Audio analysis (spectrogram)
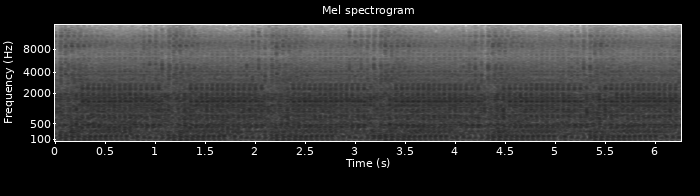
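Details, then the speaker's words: Roadside-salvaged Lawn-Boy side-valve mower engine, 149cc, with dirty old oil, first start after carburetor work: heavy uneven knock about once a second at idle, not louder when lever pulled; owner unsure whether rod knock or something else. "that sounds like it's got quite a knock so when you pull this in nothing gets louder so i'm not quite sure"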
